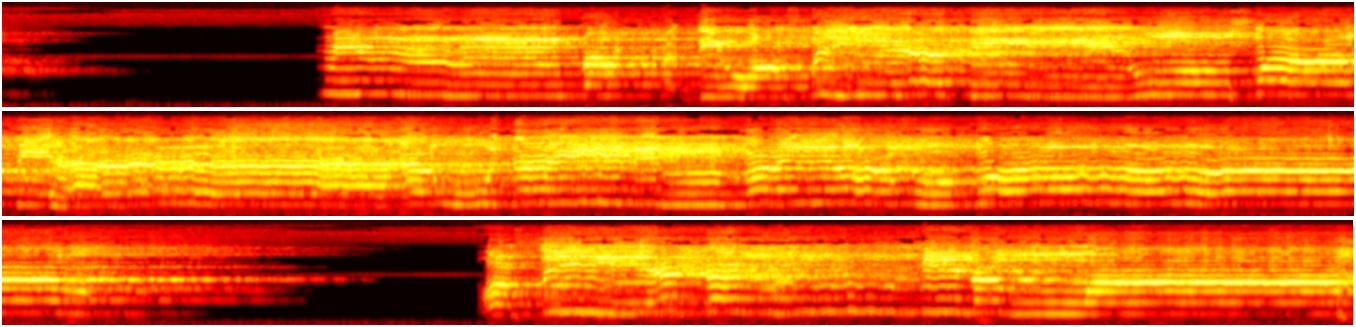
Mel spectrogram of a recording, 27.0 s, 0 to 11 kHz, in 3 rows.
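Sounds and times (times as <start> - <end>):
man chanting melodic recitation: 21.4 - 27.0.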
